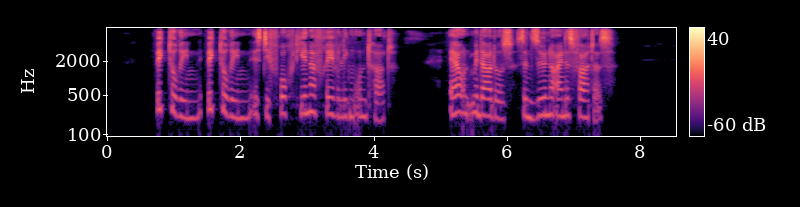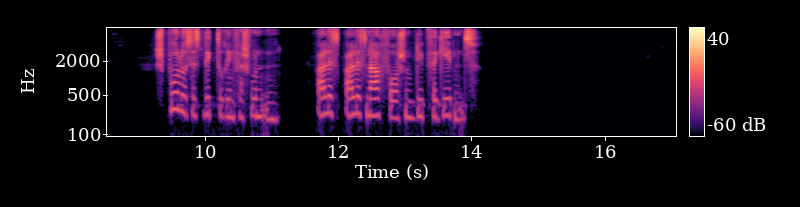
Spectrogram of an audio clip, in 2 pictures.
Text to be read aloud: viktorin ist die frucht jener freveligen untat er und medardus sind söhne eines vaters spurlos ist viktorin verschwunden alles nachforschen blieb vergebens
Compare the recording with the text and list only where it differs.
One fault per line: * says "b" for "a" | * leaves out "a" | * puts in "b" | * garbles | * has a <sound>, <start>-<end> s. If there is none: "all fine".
* puts in "viktorin"
* puts in "alles"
